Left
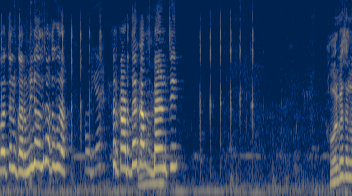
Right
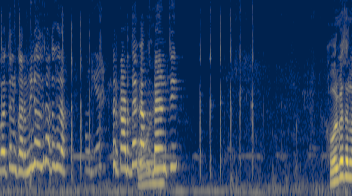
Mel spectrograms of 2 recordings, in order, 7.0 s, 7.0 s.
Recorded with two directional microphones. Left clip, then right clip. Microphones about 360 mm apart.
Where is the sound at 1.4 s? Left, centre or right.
Centre.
